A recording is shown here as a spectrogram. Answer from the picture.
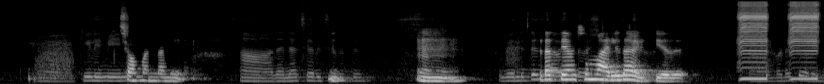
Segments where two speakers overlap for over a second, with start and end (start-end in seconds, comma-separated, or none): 5.3-6.8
